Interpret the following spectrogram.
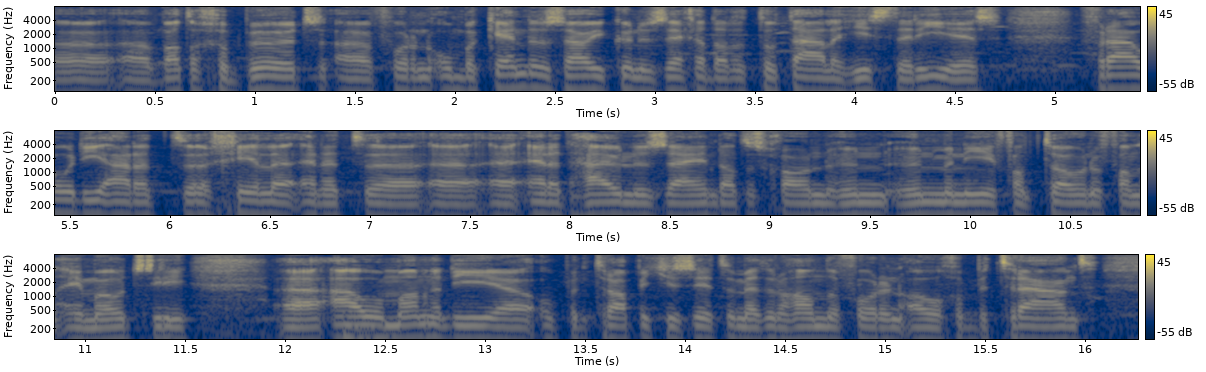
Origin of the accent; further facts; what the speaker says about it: Morocco; now in Netherlands; Dat is in tegenstelling tot heel veel Marokkanen in Nederland waar wij vandaan komen. De meesten komen uit het Rif. Wij komen daar uit de Hoge Atlas.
